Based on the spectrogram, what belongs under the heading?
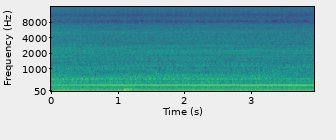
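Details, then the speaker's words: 1997 Toyota Corona Exsior, 4A 1600cc petrol engine, automatic, never run on gas; steady, even idle hum with no misses, knocks or stumbles; engine runs smooth and healthy. "เครื่องยนต์ติดไปแล้วครับผมนะครับเครื่องยนต์ทำงานไปแล้วนะครับผมเครื่องยนต์เดินเรียบๆนะครับไม่มีสะดุดนะครับลูกค้าลองฟังเสียงเครื่องยนต์นะครับ"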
